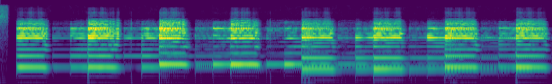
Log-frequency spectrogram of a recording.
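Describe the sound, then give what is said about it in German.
A loud intro music jingle with punchy, distorted chords repeating in a steady pulsing rhythm, roughly two hits per second, playing alone with no voices. “aber wir wollten erst Musik hören.”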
